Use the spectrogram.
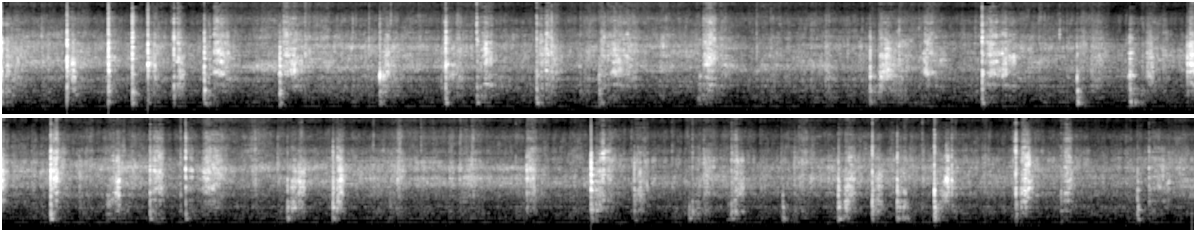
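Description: Chili peppers stir-fried in a pan for adobo, with a steady sizzle and repeated clinks and scrapes of a spatula against the pan, close and continuous, with no talking.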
